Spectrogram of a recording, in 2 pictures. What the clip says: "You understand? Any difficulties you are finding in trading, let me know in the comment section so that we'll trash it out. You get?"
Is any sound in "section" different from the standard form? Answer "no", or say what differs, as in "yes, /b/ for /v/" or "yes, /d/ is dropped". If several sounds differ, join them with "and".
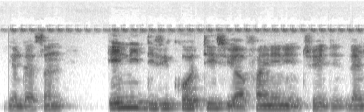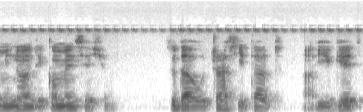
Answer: yes, /k/ is dropped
